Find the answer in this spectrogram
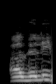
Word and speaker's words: ugly: जो कॉन्सोनेंट है, समझिएगा, यदि किसी वर्ड में यू के बाद दो कॉन्सोनेंट रहेगा तो जो यू है इस यू को अ प्रोनाउंस किया जाता है। क्या किया जाता है? तो इसे अगली पढ़ा जाएगा।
